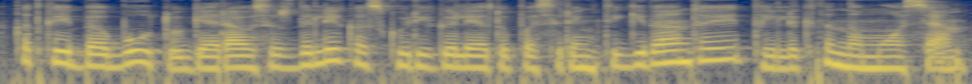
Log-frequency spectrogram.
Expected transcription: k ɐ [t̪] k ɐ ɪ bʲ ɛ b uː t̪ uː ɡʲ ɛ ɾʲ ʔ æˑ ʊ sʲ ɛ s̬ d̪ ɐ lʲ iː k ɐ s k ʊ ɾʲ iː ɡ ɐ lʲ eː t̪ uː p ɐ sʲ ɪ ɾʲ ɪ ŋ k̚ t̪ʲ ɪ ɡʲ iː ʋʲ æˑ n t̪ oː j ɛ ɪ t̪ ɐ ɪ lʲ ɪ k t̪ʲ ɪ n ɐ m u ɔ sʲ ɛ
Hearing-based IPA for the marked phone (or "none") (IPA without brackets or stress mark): t̪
